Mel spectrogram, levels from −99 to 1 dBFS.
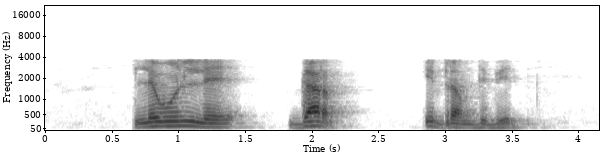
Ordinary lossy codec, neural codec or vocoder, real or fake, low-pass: AAC, 24 kbps; none; real; 3.6 kHz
